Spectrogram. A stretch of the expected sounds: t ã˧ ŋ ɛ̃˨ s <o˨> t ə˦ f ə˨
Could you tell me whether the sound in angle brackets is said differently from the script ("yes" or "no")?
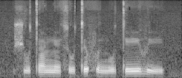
no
